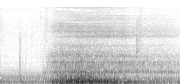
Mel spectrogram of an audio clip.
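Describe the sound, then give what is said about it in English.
A single long, deep breath taken during a calming relaxation exercise: an airy, breathy rush that swells and then slowly fades, with no talking. “Inhale, exhale, because we need that right now”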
